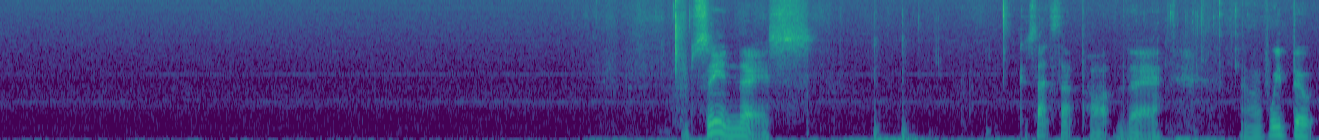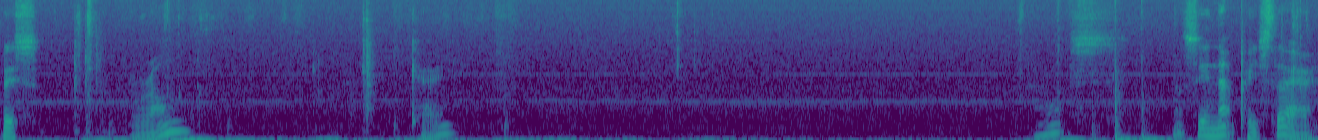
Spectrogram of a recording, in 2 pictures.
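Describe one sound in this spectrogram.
Plastic pieces click and rattle as hands handle them.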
